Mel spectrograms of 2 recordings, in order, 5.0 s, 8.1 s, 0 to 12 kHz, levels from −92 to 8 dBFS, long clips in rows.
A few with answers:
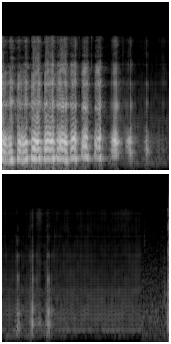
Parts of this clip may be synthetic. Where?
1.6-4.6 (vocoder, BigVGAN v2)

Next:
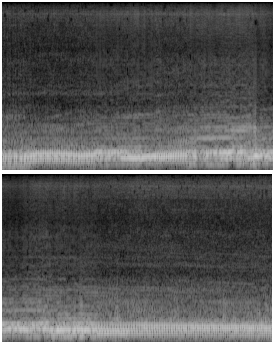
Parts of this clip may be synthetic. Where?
1.4-2.3 (vocoder, BigVGAN v2); 2.8-5.5

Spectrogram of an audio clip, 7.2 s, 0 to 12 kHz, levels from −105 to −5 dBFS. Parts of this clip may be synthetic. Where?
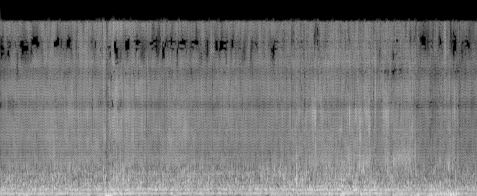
0.0-7.2 (vocoder, BigVGAN v2)

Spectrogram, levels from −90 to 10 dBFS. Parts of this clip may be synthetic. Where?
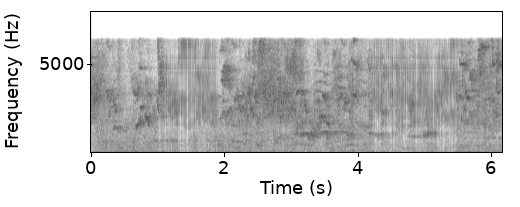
1.1-1.9 (vocoder, BigVGAN v2); 4.2-5.5

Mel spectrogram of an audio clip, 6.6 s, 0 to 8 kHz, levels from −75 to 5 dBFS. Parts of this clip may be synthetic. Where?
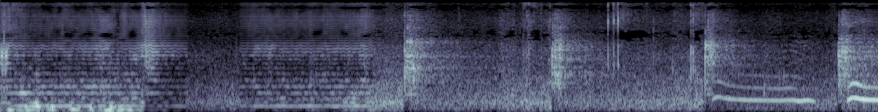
0.0-1.4 (vocoder, BigVGAN v2); 1.8-2.8

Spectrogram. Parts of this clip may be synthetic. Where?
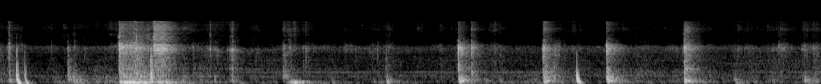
1.3-5.3 (vocoder, BigVGAN v2); 6.7-8.2

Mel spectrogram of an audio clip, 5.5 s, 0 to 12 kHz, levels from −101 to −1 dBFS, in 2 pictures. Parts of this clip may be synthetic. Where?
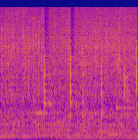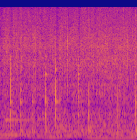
none

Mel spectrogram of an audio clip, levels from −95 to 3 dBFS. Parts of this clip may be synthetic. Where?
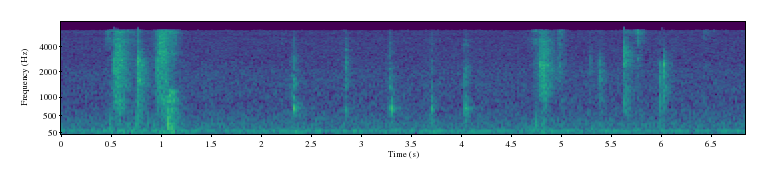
0.0-1.1 (vocoder, BigVGAN v2)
